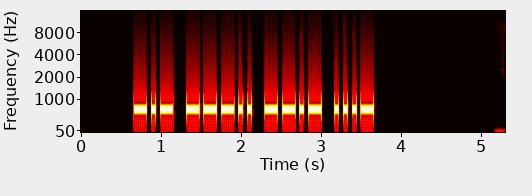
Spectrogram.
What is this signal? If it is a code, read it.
Morse code, heard as a keyed tone, about 26 wpm, 700 Hz. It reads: K8QV
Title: Speed Racing - USA 1x2 Call Signs 22wpm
